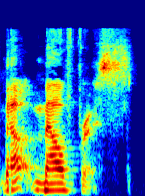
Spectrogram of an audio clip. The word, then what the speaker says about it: Malphrus: Malphrus.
